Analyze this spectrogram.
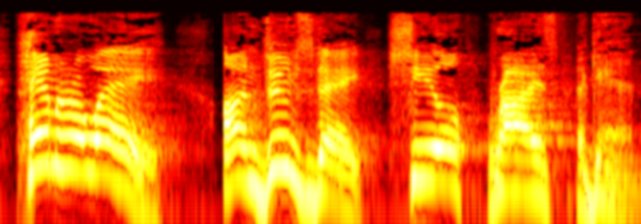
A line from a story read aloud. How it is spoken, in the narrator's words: Luther screamed out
